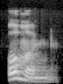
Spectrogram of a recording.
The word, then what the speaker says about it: aumône: حرفي AU تعطي صوت O كما في aumône صدقة.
